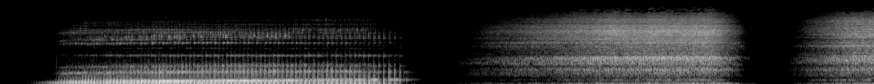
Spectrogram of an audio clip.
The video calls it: Alligator Angry Growl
